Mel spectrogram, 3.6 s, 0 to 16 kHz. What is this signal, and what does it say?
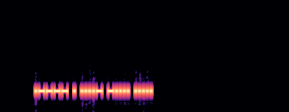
Morse code, heard as a keyed tone, about 50 wpm, 700 Hz. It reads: 1E465
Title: Code Groups - 5 Letter:Numbers - 50wpm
